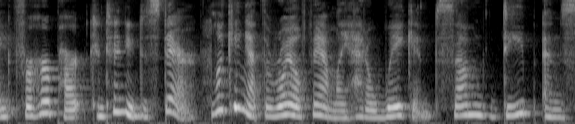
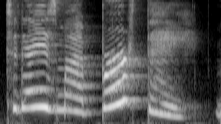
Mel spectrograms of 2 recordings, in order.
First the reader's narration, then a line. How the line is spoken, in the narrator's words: Meg called out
